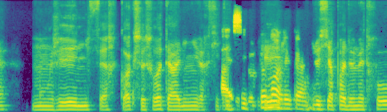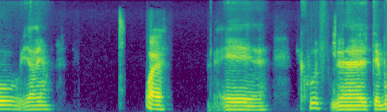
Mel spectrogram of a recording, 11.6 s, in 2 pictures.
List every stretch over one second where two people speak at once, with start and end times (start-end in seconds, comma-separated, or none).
3.3-4.9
